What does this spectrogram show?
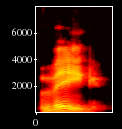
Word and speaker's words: vague: The first word is argue, and the second word is vague, and the third word is dengue or dengue. They're all pronounced differently.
